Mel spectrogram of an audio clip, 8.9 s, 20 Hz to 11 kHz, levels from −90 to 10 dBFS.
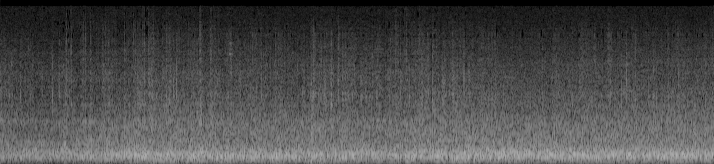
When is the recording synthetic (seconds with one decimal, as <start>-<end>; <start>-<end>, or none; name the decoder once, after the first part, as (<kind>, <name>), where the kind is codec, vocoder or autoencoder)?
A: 4.3-6.0 (vocoder, Vocos)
